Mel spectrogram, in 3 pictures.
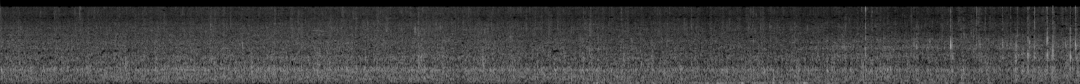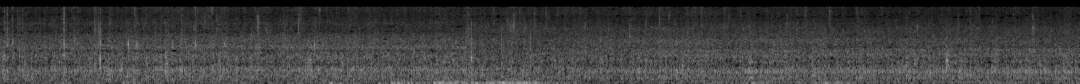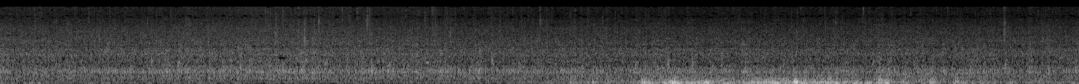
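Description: Steady rain falling on garden trees and shrubs, an even hiss. A few low rumbles come through it, the loudest near the end.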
